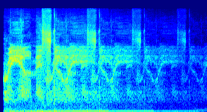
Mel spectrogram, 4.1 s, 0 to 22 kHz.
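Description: An intro sound effect: a sweeping hiss that starts suddenly and repeats about every 0.8 s, dying away like a fading echo.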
